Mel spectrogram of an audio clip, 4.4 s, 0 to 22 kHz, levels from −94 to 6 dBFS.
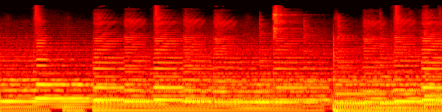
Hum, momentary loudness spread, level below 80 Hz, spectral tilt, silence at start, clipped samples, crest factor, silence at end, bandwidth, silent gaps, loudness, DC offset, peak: none; 4 LU; -34 dBFS; -6 dB/octave; 0 s; under 0.1%; 14 dB; 0 s; 18 kHz; none; -23 LUFS; under 0.1%; -8 dBFS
